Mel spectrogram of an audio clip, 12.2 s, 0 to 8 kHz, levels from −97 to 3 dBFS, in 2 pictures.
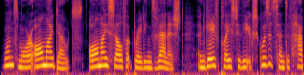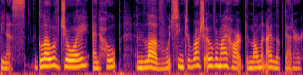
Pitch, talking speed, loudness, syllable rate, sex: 225 Hz, 200 wpm, -17 LUFS, 5.0 syllables/s, female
